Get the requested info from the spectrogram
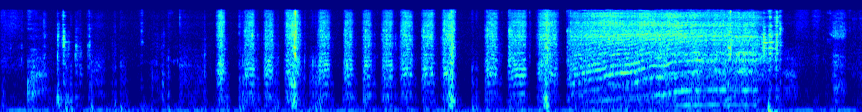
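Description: Hand screwdriver turning screws into a bed frame's metal rail: a run of quick clicks, then a rising, buzzy whir about three seconds in as the handle is spun fast.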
